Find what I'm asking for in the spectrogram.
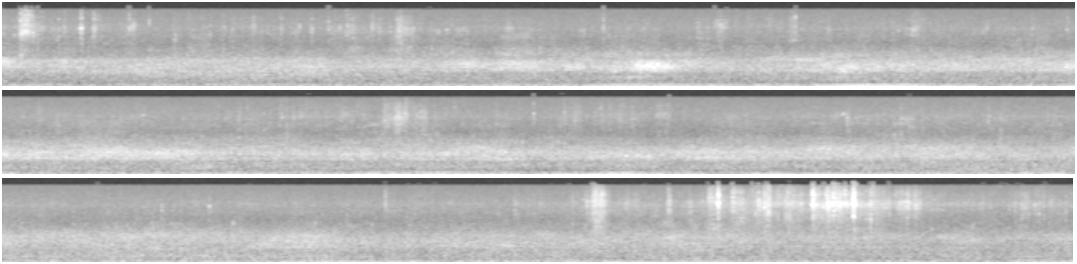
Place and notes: Vyžuonos, Lithuania, soundscape with shooting
a soundscape. distant traffic, close dried grass and some occasional shooting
